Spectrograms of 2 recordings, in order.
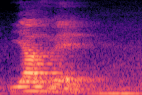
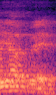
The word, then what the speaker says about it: Jeová: É porque biblicamente no hebraico é Yahé. Mas como não se podia pronunciar o nome santo de Deus, para evitar pronunciar em vão esse nome, adicionaram as vogais de Adonai ao nome Yahé. Aí ficou a pronúncia de Jeová, que a gente conhece por Jeová.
